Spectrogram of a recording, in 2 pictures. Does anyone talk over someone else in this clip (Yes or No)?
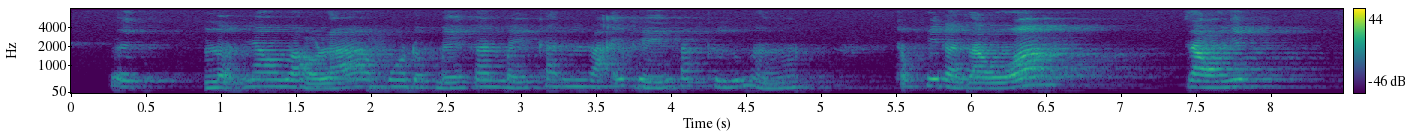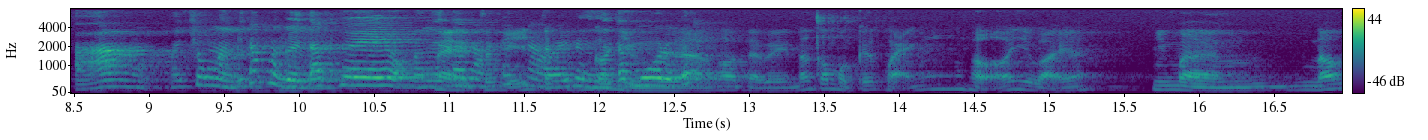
Yes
